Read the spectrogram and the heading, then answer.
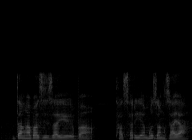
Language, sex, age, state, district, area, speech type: Bodo, female, 30-45, Assam, Kokrajhar, rural, spontaneous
